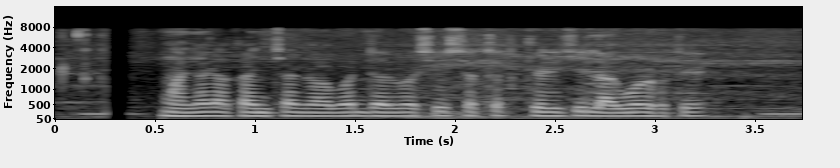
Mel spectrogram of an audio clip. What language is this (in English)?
Marathi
